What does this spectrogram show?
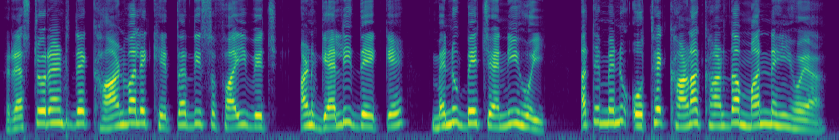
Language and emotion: Punjabi, disgusted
